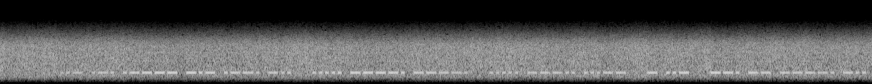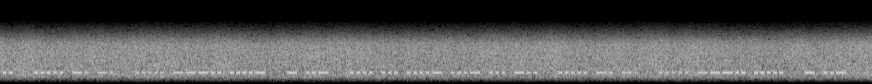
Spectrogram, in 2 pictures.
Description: Morse code, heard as a keyed tone, machine-sent, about 38 wpm, 550 Hz, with heavy radio static. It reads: UR1KPD 599 583 TU GM9DI 5NN 584 TU HS4VSD 5NN 585 TU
